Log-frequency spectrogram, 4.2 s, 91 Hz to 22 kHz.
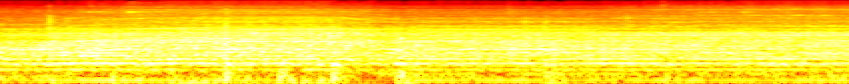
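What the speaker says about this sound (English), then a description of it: "I'm gonna go ahead and knead this for 8 minutes" A stand mixer works Naples-style pizza dough made with 00 flour, a steady whirring motor drone with faint rhythmic thumps, close and continuous, with no talk.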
